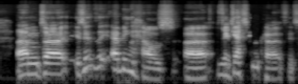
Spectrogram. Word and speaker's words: Ebbinghaus: get his thoughts and uh is it the ebbinghaus uh forgetting the curve is that's how you pronounce it yeah good and your how your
